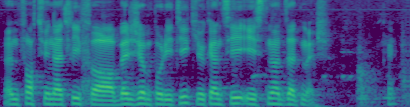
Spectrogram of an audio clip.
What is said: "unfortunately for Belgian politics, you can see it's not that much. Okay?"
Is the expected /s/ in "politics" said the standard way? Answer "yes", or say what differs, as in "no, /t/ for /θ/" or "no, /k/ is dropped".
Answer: no, /s/ is dropped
